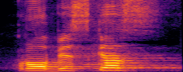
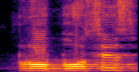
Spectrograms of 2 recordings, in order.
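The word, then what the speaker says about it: proboscis: एक है हमारे पास प्रोबिस्कस, प्रोबोसिस पढ़ते हैं, कोई प्रोबिस्कस पढ़ते हैं, अपने लफ्ज हैं, किसी तरह भी आप प्रोनाउंस कर सकते हैं, प्रोबोसिस। दूसरा इनका जो रीजन है वो कॉलर।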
